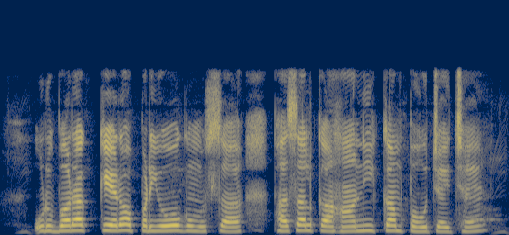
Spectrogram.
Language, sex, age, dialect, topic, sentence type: Maithili, female, 18-24, Angika, agriculture, statement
